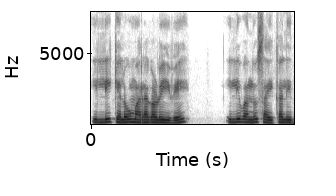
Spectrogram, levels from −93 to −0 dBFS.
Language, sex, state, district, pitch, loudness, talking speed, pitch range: Kannada, female, Karnataka, Bidar, 185 Hz, -16 LUFS, 120 wpm, 180-195 Hz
